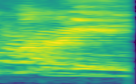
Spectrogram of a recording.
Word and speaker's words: Marni: It's easy to pronounce, Marni. And it's part of my name. Why do you say it? You have to say it kind of nasally. Yeah, Marni.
